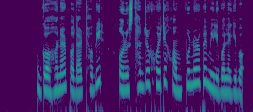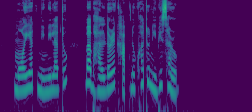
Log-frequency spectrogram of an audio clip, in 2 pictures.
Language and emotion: Assamese, fearful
